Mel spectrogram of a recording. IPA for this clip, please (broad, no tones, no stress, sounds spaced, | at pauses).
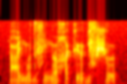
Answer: ʕ i m o d̪ ə s i n̪ o χ ɤ kʲ ɤ ɡʲ ɛ s ʃ ʊ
